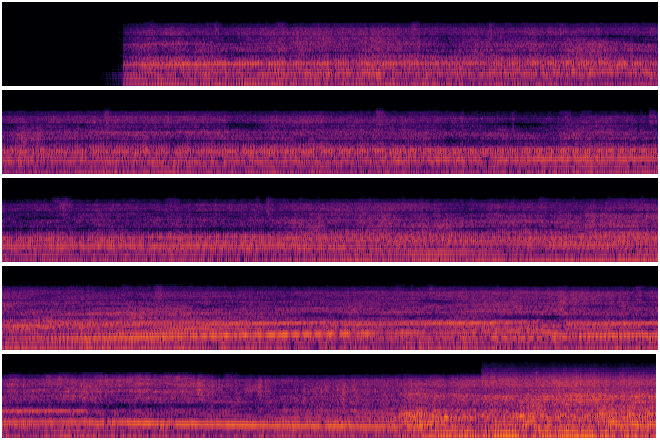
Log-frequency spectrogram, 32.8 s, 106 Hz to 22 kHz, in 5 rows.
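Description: Bajaj Pulsar 200's single-cylinder engine running as the motorcycle rides along, with road and wind noise. The sound cuts in suddenly about a second in. The engine note holds steady at first, then rises and falls several times in the later part as the throttle and speed change.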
